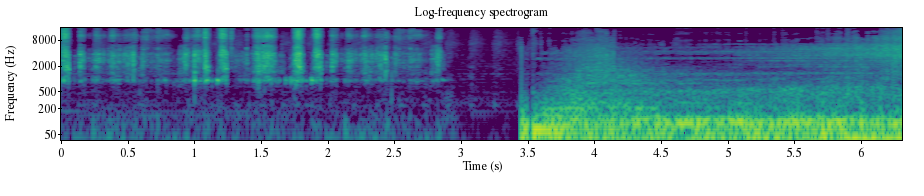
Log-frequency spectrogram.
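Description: A hand rubbing and scraping against the camera microphone for about three seconds. After a brief quiet, a loud music sting with a deep bass swell starts suddenly.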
